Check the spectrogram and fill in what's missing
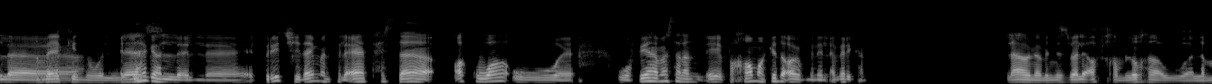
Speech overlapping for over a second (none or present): none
